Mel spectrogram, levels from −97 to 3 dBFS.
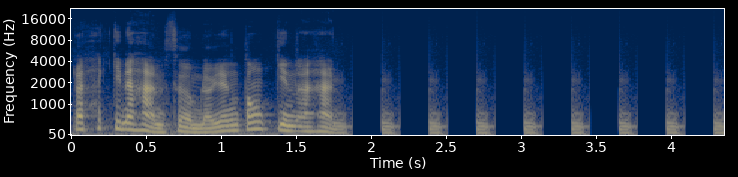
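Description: From 1.87 s to the end comes a stutter with silent gaps: a 117 ms fragment repeats eight times, each followed by 199 ms of digital silence. A stalled stream likely replayed its last fragment. Unlike a gapless loop, the even gaps mark each failed retry.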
